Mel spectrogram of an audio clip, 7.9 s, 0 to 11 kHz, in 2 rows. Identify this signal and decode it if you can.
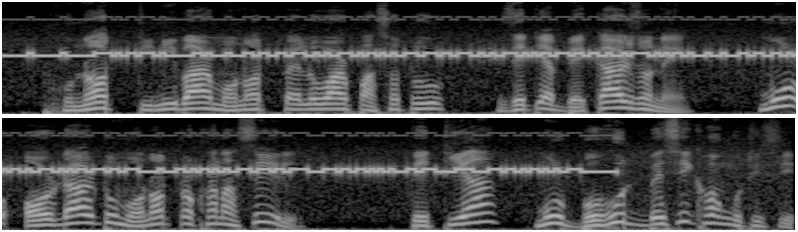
RTTY (45.45 baud, 170 Hz shift), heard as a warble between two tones, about 2200 Hz centre, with speech in Assamese. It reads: GUINADA NAS PESQUISAS MUDA O RUMO DA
